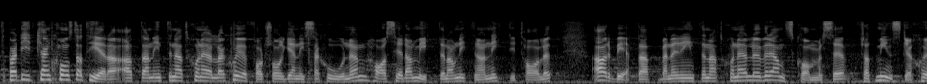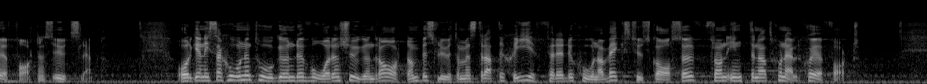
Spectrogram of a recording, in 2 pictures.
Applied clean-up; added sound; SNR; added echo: none; Door + Idling / Accelerating, revving, vroom / Car; 20 dB; none.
